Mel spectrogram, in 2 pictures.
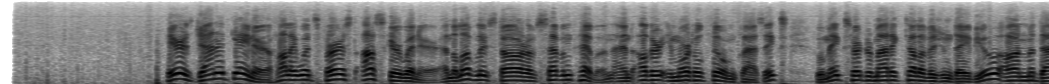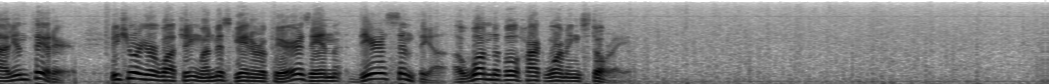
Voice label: Television Public Service Announcements and Program Promos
